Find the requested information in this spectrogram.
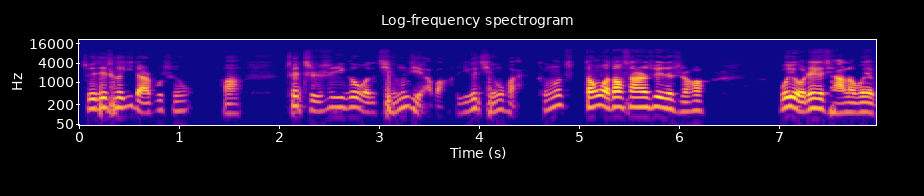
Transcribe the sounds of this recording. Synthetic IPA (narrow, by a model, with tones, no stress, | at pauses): swi˨˩ʈ͡ʂe˥˩ʈ͡ʂʰɤ˥i˥˩t̪jɑ̰˨˩pu˥˩ʂɻ̩˧˥jʊ˥˩ŋ | a˥˧ | ʈ͡ʂɤ˥˩ʈ͡ʂɻ̩˨˩ʂ̬ɻ̩˥˩i˧˥ɡə˧wɔ˨˩d̪ə˦t͡ɕʰi˧˥ŋt͡ɕjɛ̰˨˩bɐ̰˧i˧˥ɡə˧t͡ɕʰi˧˥ŋxwa̰˧˥˦ɪkʰɤ˨˩nɤ˧˥ŋt̪ɑ˥ŋwɔ˨˩t̪ɑ˥˧ʊsa˥nʂɻ̩˧˥s̬we˥˩ɪd̪ə˩ʂ̬ɻ̩˧˥xo˧ʊ | wɔ˧˥jo˨˩ʊʈ͡ʂɤ˥˩ɡə˩t͡ɕʰja˧˥lə˧wɔ˧˥jɛ˨˩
